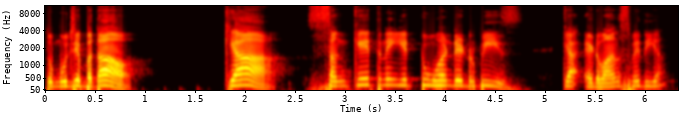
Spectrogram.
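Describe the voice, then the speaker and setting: A man from India teaching an accounting lecture live, teasing students and repeating questions to urge quick answers. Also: sits high, a bit bright, no room sound, poor audio. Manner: mixes Hindi with English accounting terms. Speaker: commerce teacher.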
